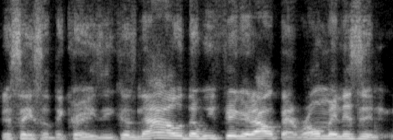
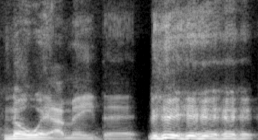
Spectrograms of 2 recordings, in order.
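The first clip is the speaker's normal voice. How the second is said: excited; 10 dB louder, much slower than usual. Real, not acted. Just sprinted back to camera.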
